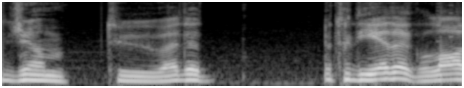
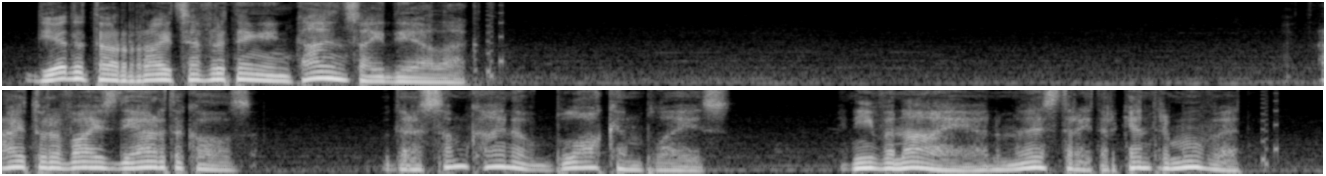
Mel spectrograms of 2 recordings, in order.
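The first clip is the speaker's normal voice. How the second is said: speaking in a whisper. Digipedia's administrator confides to the listener so no one else hears, whispering. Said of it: "I'll whisper it to you for now".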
